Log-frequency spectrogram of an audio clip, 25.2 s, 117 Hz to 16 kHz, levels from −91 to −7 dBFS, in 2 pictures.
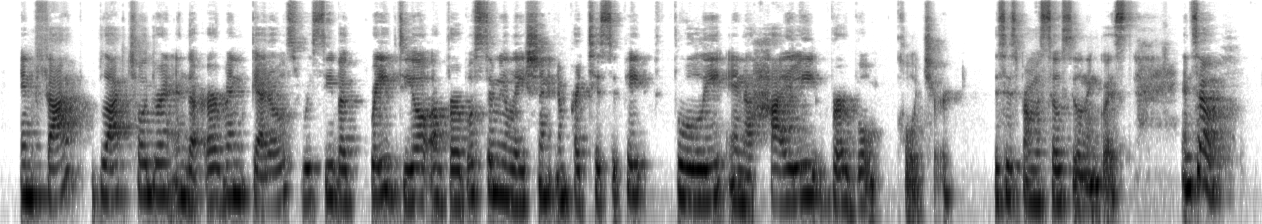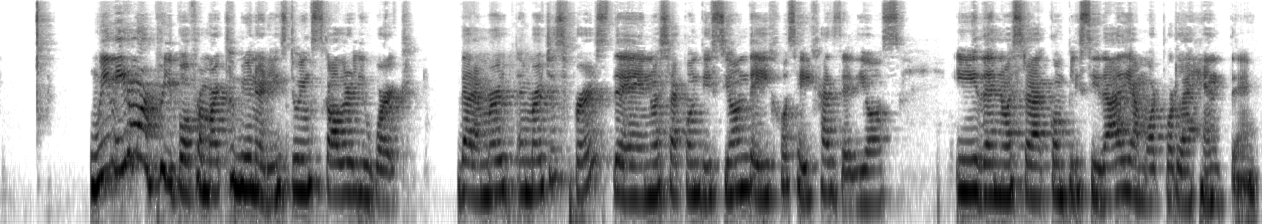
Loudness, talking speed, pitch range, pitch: -16 LUFS, 145 wpm, 200-235 Hz, 220 Hz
